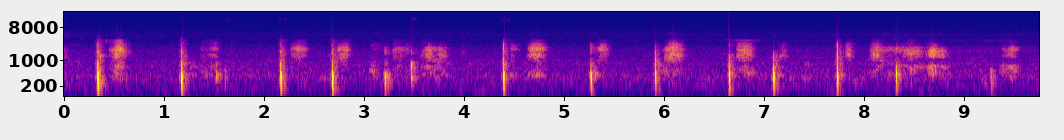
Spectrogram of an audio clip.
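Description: A white plastic Apple Pencil stylus, held in the fingers, writes on the small flat glass screen of an iPad Mini tablet in short strokes. Crisp, dry tip taps on the glass alternate with soft, scratchy bursts of writing. The clip stays quiet and steady from start to finish.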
